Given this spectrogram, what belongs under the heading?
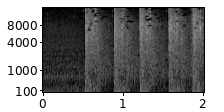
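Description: Gunfire in a shooter video game: five sharp, loud shots fired at roughly even intervals, each ending in a brief decaying tail.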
